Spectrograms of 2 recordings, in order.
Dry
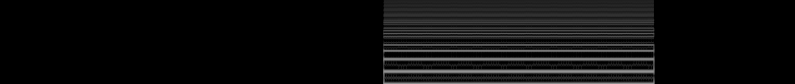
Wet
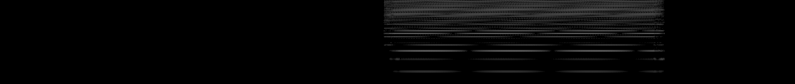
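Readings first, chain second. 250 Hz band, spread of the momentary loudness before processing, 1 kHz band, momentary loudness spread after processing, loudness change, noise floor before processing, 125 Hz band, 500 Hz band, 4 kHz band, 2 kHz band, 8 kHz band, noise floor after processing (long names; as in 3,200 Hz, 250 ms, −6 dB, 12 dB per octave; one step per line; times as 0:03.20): below −25 dB, 4 LU, −32.5 dB, 6 LU, −5.5 dB, below −85 dBFS, can't be measured, −32.5 dB, −4.0 dB, −13.5 dB, 0.0 dB, below −85 dBFS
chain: time-frequency box erased 0:03.56–0:03.90, 460–2,100 Hz
first difference
phaser with its sweep stopped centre 310 Hz, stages 4
reverb whose tail is shaped and stops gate 120 ms flat, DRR −5 dB
barber-pole flanger 4.4 ms −1.2 Hz
level −3.5 dB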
